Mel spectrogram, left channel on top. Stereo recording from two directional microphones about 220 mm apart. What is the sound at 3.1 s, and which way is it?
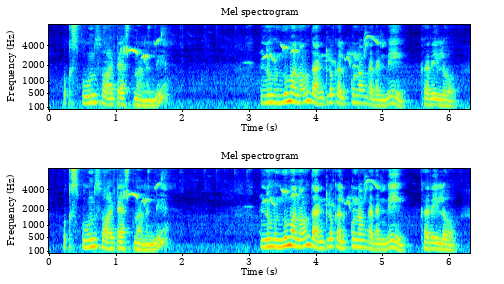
Speech, 40° right (ahead or behind).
